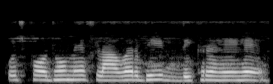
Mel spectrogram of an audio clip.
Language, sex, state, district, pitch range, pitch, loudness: Hindi, female, Maharashtra, Mumbai Suburban, 190-210 Hz, 200 Hz, -15 LUFS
